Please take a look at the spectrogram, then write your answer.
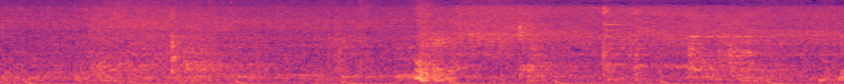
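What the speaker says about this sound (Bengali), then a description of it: "এটা আমি একটু ভাজা করে নিই, নিয়ে অন্য মশলাগুলো দিতে থাকবো।" Chopped ash gourd fries in a pan, a dense, loud sizzle broken by regular rhythmic stirring strokes, with a few sharper scrapes against the pan.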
